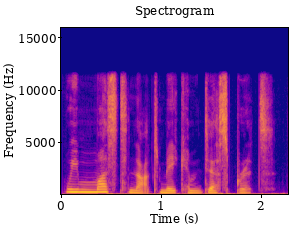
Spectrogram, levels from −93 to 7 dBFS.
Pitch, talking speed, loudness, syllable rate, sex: 205 Hz, 160 wpm, -16 LUFS, 4.2 syllables/s, female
